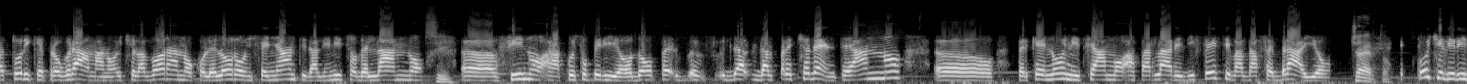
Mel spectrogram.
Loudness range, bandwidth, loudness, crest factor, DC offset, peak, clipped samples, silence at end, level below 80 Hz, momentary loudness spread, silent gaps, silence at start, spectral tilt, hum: 1 LU; 12.5 kHz; -12 LUFS; 12 dB; under 0.1%; 0 dBFS; under 0.1%; 0 s; -42 dBFS; 6 LU; none; 0 s; -5.5 dB/octave; none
